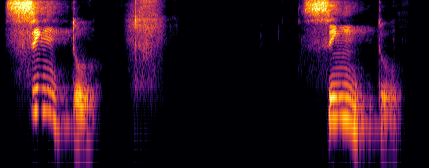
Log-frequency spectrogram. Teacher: O I eu escuto nasalizado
